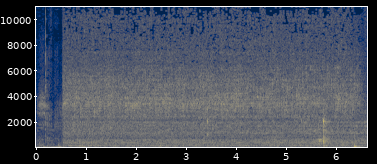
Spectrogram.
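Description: Bathroom sink faucet turned on about half a second in, water running steadily into the basin, with one short clack near the end.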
